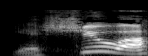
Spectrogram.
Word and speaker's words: Yeshua: But especially when we're talking about the name, we want to be saying it correctly in the original pronunciation that is meaningful, which is what? Yeshua, hallelujah.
